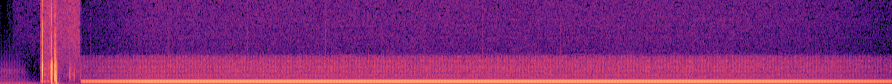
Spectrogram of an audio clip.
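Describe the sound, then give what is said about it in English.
Telephone dial tone after the caller hangs up: a brief click and clatter at the start, then a steady, loud, unbroken mid-pitched hum that holds level to the end. “Then the caller would hang up.”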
